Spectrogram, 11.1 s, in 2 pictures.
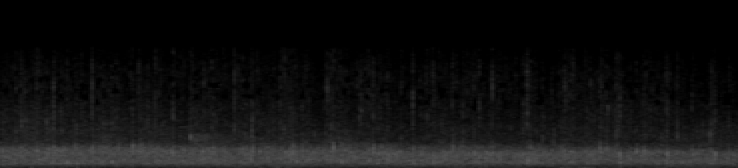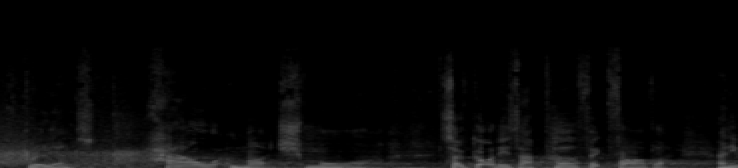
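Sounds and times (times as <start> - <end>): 
audience applause: 0.0 - 6.8
speech: 5.8 - 11.0.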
